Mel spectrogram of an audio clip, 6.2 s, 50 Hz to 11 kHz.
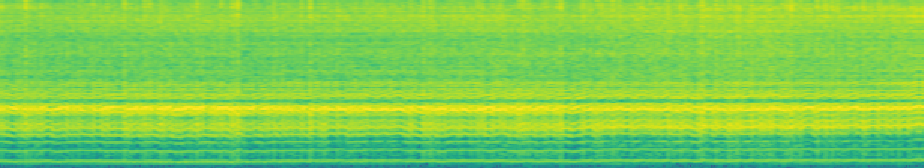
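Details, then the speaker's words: Kyosho Mini Inferno (believed 09) nitro RC car, tiny nitro engine run on the bench/table: high, steady, smooth buzz with no misses or rattles; owner feels it needs driving to clear possible blockage; normal running. "oh right so we're not going to better get it to run perfectly on the table like this really we need to get it out we need to drive on it"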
